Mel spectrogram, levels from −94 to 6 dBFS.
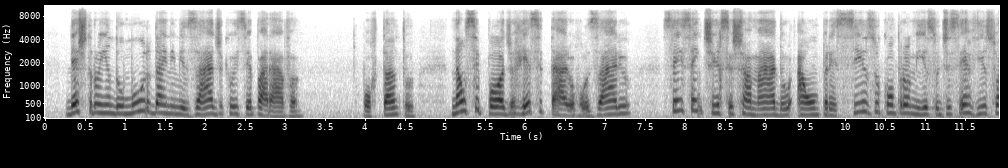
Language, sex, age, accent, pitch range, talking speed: Portuguese, female, 40-59, Brazilian, 170-235 Hz, 120 wpm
